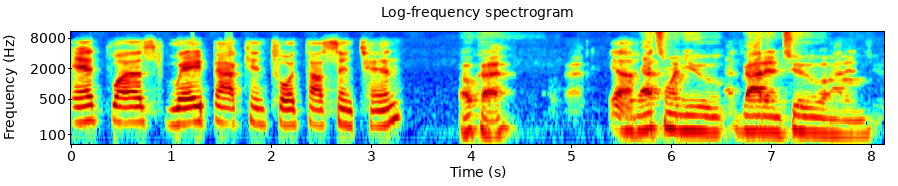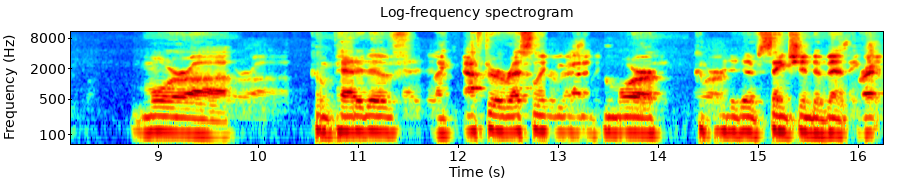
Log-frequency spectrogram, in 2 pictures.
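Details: Adult male speaker; normal speech.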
